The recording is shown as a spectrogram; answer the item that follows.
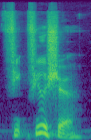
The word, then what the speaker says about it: fuchsia: pink magenta uh I never remember how to pronounce fxia I said fxia because that's how uh that's how we say in fuchsia fuchsia fuchsia oh that's how you say in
